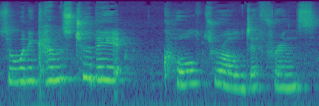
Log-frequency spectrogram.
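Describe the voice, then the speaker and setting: The woman's speech carries audible room echo and noticeable background noise. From Sweden. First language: Swedish. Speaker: au pair vlogger. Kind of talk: casual vlog update. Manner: hesitant, many fillers.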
